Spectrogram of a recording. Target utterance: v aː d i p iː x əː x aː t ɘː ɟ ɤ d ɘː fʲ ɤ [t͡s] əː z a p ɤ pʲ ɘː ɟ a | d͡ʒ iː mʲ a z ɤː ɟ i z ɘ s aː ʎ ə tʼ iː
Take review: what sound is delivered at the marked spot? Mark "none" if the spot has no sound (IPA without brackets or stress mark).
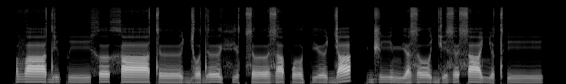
t͡s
